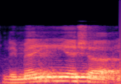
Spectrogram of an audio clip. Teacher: من میں ادغام ناقص ہے، غنہ ہوگا، آواز ناک کے پاس سے ملے جائیں گے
